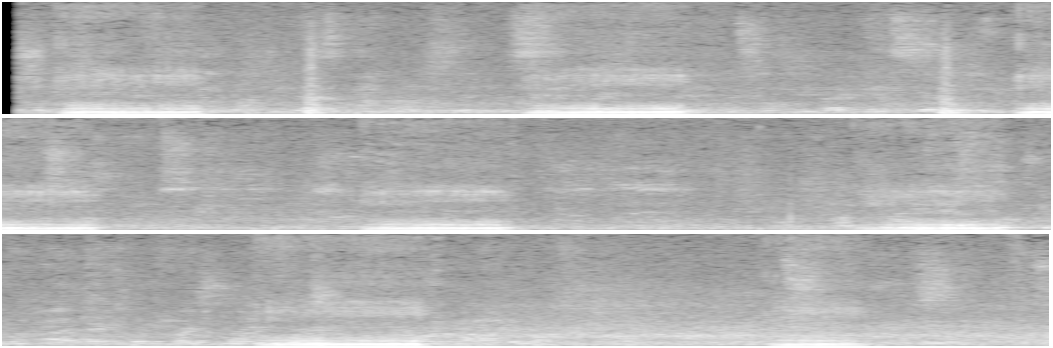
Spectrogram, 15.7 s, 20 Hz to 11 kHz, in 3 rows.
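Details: Pregnant boxer dog, halfway through pregnancy, sleeping and snoring on a hot summer day: repeated low, rumbling snores about every two seconds, roughly 28 a minute, faint room noise between.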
